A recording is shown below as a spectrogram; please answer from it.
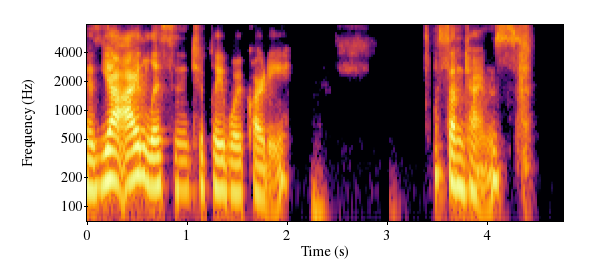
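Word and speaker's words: Playboi Carti: Yeah, I listen to Playboy Cardi sometimes. It's not Playboy Cuddy.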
